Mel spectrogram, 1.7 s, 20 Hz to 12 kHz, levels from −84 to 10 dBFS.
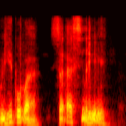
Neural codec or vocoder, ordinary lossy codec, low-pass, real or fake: codec, 16 kHz, 1 kbps, FunCodec, trained on LibriTTS, 50 frames a second; MP3, 64 kbps; 7.2 kHz; fake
